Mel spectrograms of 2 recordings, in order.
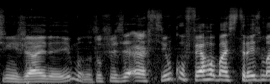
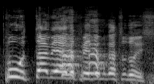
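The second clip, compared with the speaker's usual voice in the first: alarmed outburst; 8 semitones higher, 4 dB louder than usual. Real, not acted. Teammate just lost in fight.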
